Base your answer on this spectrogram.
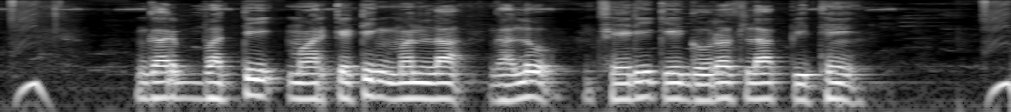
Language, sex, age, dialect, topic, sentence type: Chhattisgarhi, male, 18-24, Eastern, agriculture, statement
